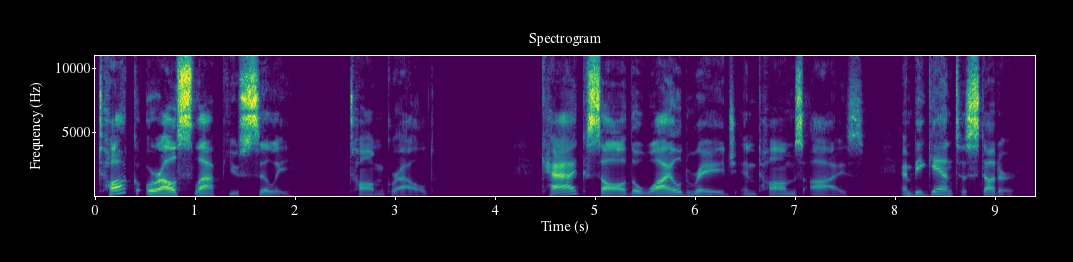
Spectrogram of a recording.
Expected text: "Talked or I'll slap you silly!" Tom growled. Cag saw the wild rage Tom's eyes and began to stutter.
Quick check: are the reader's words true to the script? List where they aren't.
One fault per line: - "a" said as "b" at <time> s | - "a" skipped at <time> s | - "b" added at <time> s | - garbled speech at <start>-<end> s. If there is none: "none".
- "Talked" said as "Talk" at 0.0 s
- "in" added at 6.4 s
